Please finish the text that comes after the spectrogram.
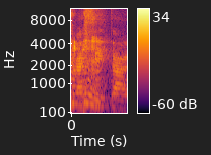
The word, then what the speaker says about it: Eva Sita: Eva Sita, yeah.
